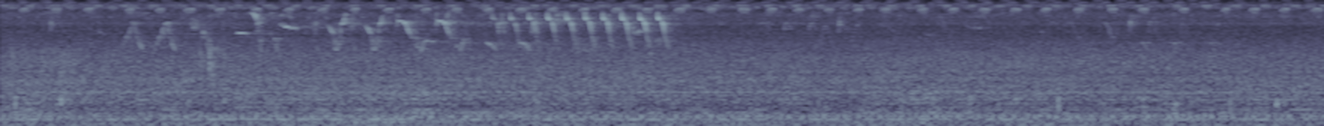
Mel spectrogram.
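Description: Rural outdoor ambience: a small bird sings a few scattered chirps, then a quick trill of about ten rapid notes that ends about four and a half seconds in. Under it runs a constant high, pulsing insect trill and a steady hiss.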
